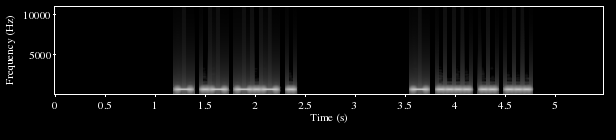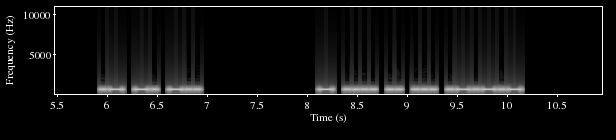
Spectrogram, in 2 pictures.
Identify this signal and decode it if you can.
Morse code, heard as a keyed tone, about 28 wpm, 700 Hz. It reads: TAKE THIS AND THIS.
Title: 4x Word-Spacing - Sentences from Top 200 Words - 28wpm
